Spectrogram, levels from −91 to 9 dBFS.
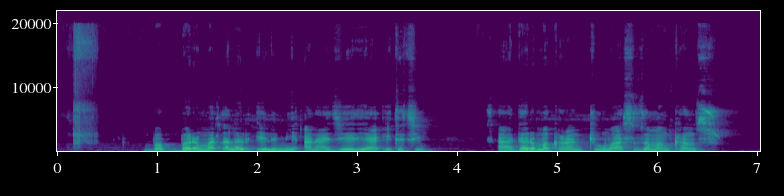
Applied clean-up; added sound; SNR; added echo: none; none; none; none.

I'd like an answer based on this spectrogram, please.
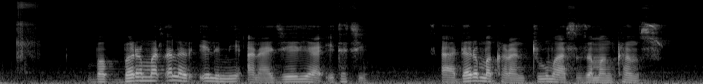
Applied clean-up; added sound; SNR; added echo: none; Fire; 13 dB; none.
